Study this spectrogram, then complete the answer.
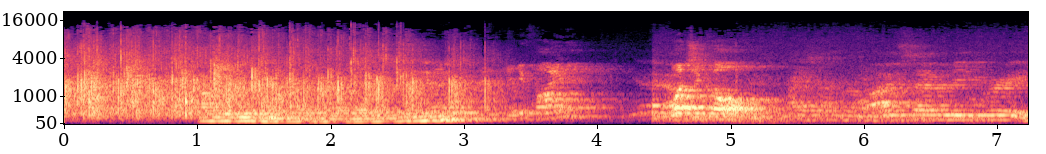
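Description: Several men sing together in harmony through microphones.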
